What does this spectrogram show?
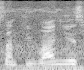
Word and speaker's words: Santibanez: full name uh full name is santivanes santi valos santibanes van yes there you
